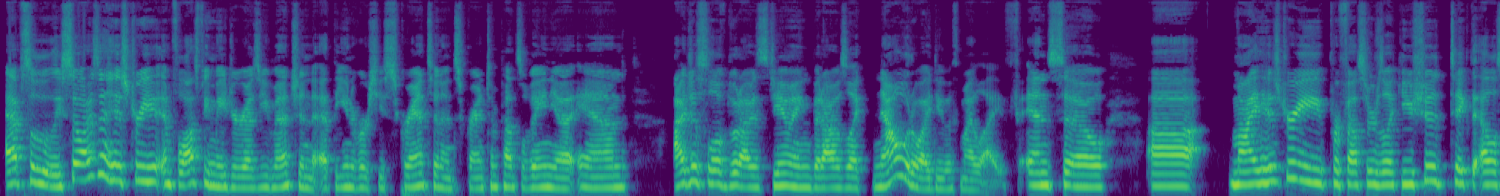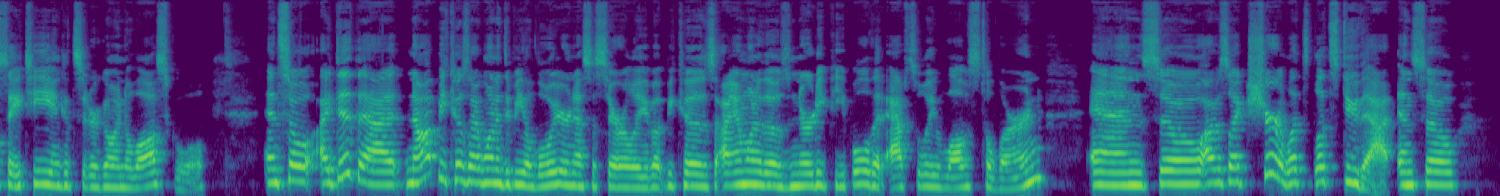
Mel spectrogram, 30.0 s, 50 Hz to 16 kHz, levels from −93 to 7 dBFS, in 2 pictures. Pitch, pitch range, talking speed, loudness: 195 Hz, 175-225 Hz, 195 wpm, -18 LUFS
